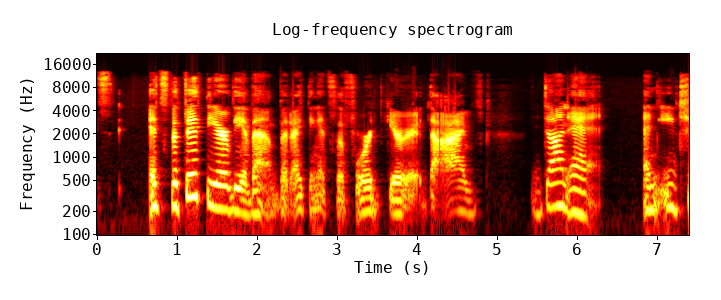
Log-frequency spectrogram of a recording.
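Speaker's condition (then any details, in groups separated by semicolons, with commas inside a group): Cerebral palsy; spastic legs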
